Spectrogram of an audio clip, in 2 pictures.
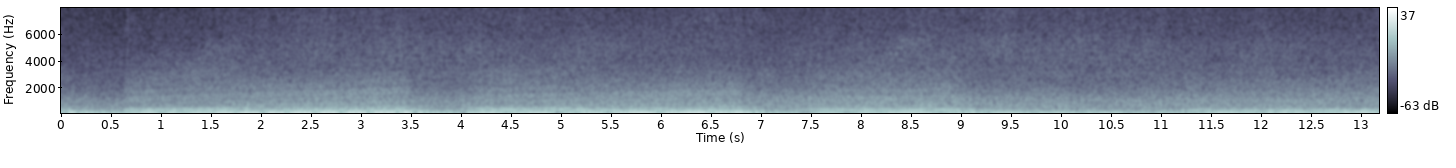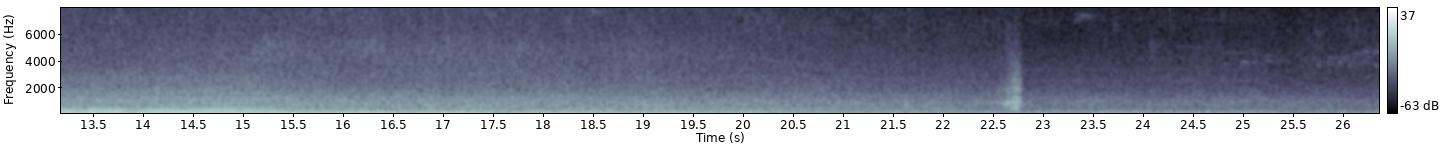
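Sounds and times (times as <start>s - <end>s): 
Audi A6 4.2 quattro car engine: 0.0s - 26.3s.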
